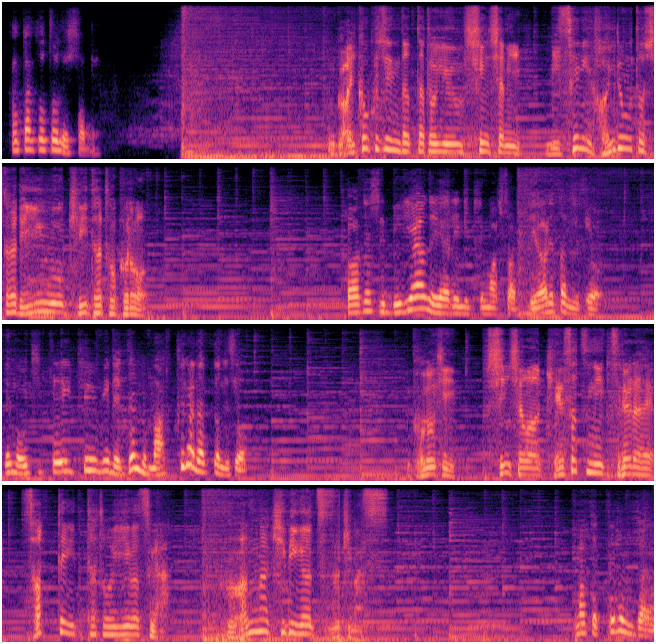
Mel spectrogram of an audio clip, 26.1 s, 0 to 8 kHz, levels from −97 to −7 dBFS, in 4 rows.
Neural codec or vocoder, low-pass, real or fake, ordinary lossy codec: codec, 44.1 kHz, 2.6 kbps, SNAC; 7.2 kHz; fake; none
